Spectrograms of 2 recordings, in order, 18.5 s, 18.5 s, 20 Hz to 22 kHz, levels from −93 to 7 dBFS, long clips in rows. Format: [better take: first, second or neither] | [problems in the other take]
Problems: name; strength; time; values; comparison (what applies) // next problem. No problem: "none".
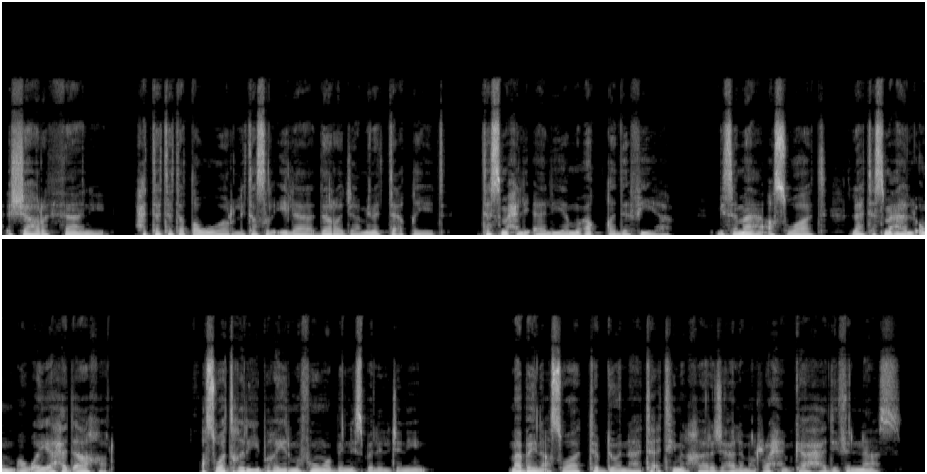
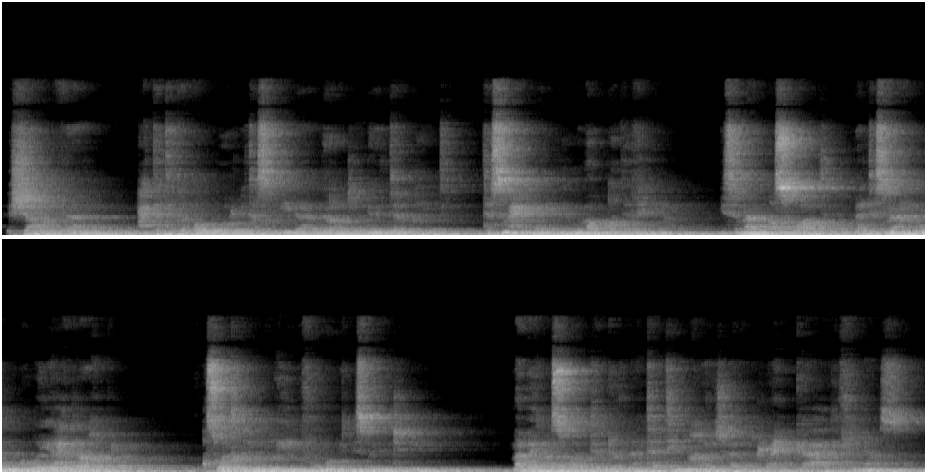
first | room echo; strong; dies away in 2.6 s // off-mic speech; far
